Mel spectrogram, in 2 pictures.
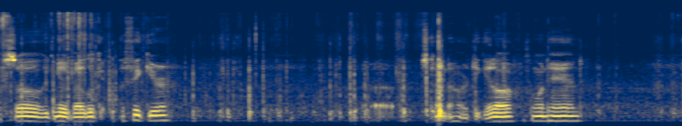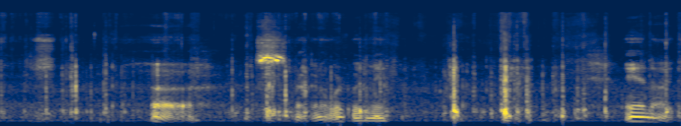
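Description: Fingers rustle and tap against stiff plastic packaging.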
